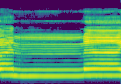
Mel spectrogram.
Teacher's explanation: نون پہ آپ نے غنہ کرنا ہے، اور نون کے اوپر کھڑا زبر ہے تو 2 سیکنڈ تک اس کو لمبا کریں گے۔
